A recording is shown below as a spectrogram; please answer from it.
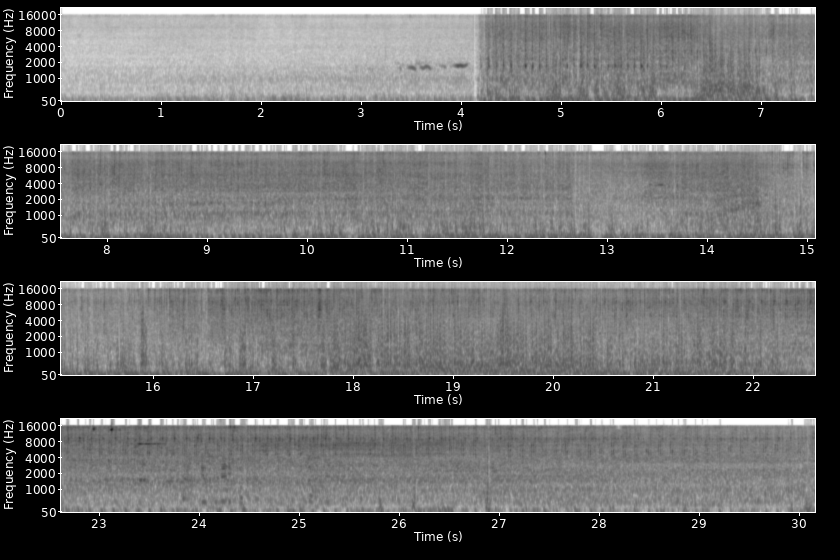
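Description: Motorcycle engine running while riding on an open road, heavily covered by wind buffeting on the microphone. The sound jumps suddenly to a loud roar about four seconds in.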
